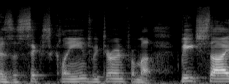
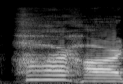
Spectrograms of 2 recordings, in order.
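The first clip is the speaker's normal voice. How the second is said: sarcastic har har; 7 semitones higher, 10 dB louder than usual. Acted. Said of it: "Julie replies, shaking her head".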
